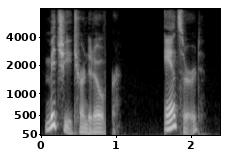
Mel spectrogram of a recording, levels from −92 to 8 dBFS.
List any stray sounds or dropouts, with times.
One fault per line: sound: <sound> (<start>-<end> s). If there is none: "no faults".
sound: dropout (0.9-1.0 s)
